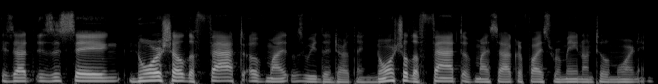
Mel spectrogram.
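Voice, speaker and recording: Guy doing casual bible study commentary, smooth clear voice, close dry sound, questions stuff and repeats himself. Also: medium pitch, moderate pace, no room sound. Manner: questioning, repeats phrases, checks in with "right?". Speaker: host of a live Bible study stream.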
